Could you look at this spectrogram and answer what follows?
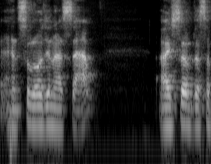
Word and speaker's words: Sulojana: apologize for this, but it's Jeeva and Sulojana. Yeah, close enough. All right. I was going in my head like, I know how to say it. Try. You're supposed to say the J. I know you're supposed to say the J, but how is everything else going on? Yeah. Sulojana. See, I knew you said it different. There was an extra syllable in there.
